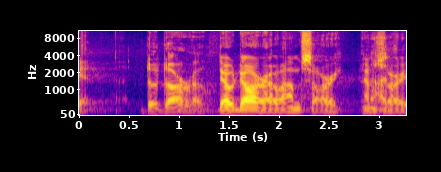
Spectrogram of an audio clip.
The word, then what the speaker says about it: Dodaro: Burchette from Tennessee thank you Mr chairman Mr Daddario I believe it I get that name right what is it how do you say it dodaro dodaro I'm sorry I'm sorry that's fine I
